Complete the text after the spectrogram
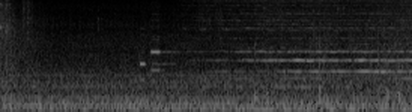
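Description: A computer powers on with a soft electronic chime.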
